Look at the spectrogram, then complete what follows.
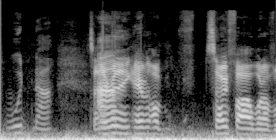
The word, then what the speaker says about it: Wudinna: staying at the moment is a place called Wudinna. I brought out this little book to show you how it's actually spelled. Because before we got here, we were saying Wudinna. Wudinna. Wudinna, but it's Wudinna.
